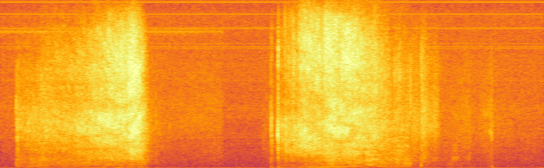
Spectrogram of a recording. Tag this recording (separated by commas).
home sounds, Zipper (clothing)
